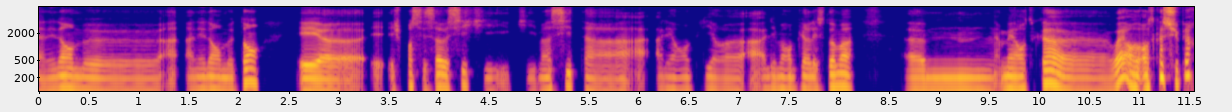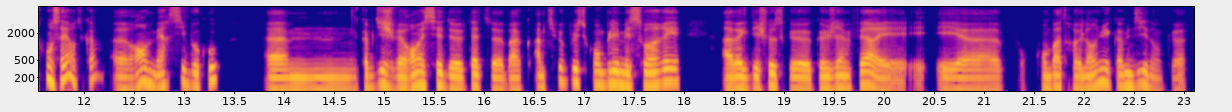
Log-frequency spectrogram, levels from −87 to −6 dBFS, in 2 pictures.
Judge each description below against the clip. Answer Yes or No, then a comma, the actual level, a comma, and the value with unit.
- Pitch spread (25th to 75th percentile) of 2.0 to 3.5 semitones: No, average, 3.9 semitones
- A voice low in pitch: Yes, low, 105 Hz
